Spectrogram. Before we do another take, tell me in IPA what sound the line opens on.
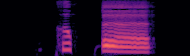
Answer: k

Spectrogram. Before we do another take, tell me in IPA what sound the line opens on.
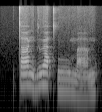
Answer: t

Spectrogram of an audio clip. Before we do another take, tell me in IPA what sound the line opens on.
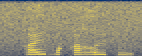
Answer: q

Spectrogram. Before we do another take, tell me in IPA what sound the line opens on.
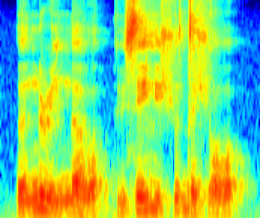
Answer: ə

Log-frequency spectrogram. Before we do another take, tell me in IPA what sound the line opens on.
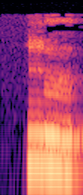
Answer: ŋ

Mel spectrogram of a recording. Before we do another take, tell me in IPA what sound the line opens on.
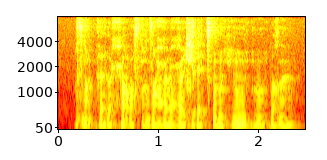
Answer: zˤ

